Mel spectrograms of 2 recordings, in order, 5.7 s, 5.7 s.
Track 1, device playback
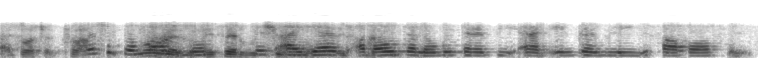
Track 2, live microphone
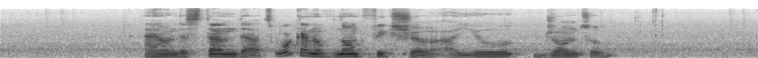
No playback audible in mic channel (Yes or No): Yes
